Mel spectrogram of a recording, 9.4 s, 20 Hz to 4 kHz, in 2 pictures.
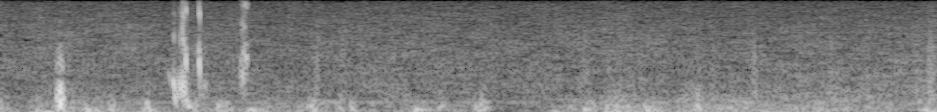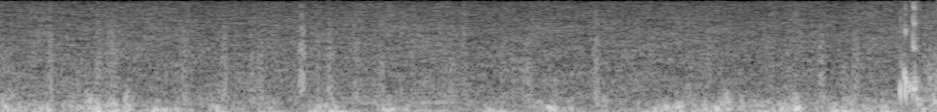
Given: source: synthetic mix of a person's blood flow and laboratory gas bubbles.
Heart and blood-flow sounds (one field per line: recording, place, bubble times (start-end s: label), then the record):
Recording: Doppler ultrasound of blood flow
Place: subclavian vein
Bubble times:
0.84-1.03 s: bubbles
1.19-1.25 s: bubbles
9.16-9.38 s: bubbles
From the record:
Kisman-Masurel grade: 222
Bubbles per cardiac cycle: several, 3 to 8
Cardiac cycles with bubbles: 10 to 50%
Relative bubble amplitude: moderate (0.250 to 0.450)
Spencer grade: 2 (many but less than half of the cardiac periods contain bubble signals, singularly or in groups)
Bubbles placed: anywhere in the cardiac cycle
